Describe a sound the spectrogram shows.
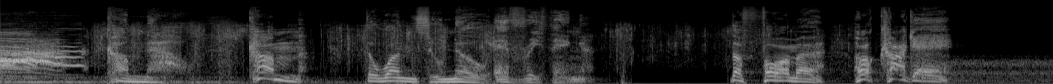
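A man shouts hoarsely with great intensity.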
